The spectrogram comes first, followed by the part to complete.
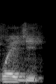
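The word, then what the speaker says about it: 危机: Tiene dos vocablos, este que se llama wei y ese que se llama ji. Crisis en chino es wei ji, ¿cierto?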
